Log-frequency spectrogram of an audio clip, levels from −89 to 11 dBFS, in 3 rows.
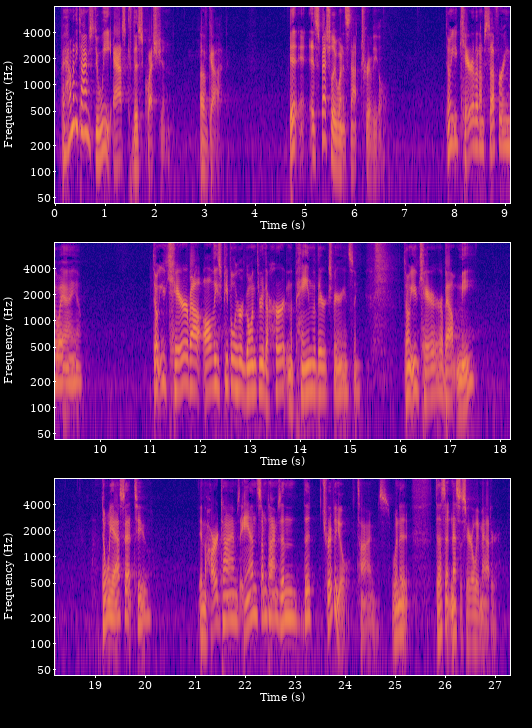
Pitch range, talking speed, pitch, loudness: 120-185 Hz, 155 wpm, 160 Hz, -21 LUFS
